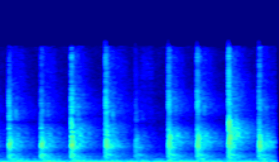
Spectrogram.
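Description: Chalk tapping and scratching on a chalkboard while writing: a quick, uneven run of about ten sharp taps, roughly five a second.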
